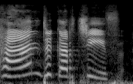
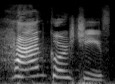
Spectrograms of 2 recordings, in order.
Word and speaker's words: handkerchief: letter in this word which is a silent letter here who can say d of course why because i said handkerchief hand hand i didn't say hand karchief handkerchief did i say that no i said handkerchief that means d is silent here what is the sound of d here the but i didn't pronounce d that means what d remains silent here so here the silent letter is d okay next one next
